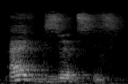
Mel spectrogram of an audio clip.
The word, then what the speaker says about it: exercice: s'il y a l'accent exercice ce n'est pas il se regarde bien le E n'a pas l'accent et pourtant il se prononce elle ce n'est pas exorcisme exercice pourquoi tout simplement qu'est-ce qui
